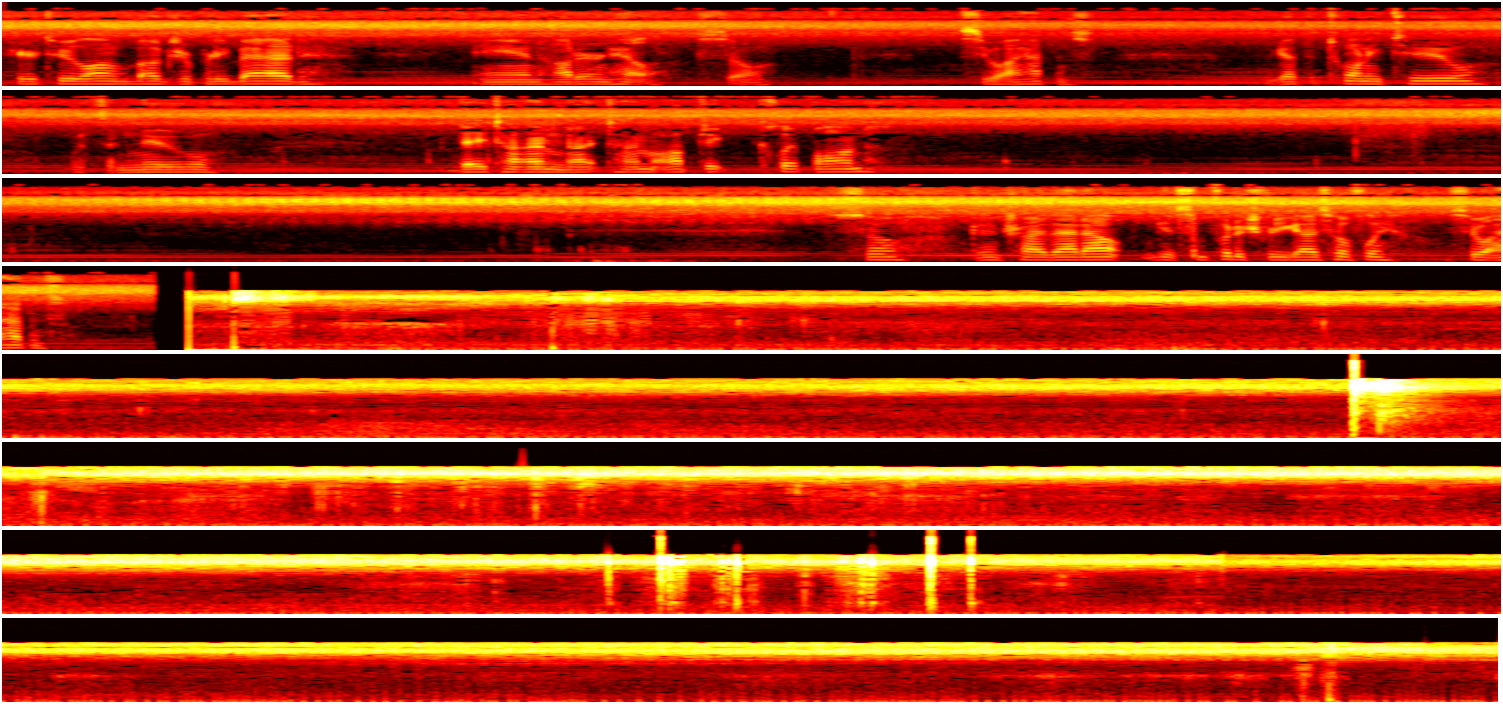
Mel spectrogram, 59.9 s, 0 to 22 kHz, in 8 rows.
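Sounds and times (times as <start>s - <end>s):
insects droning: 0.0s - 59.9s
rifle shot: 23.4s - 24.2s, 36.7s - 37.8s.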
